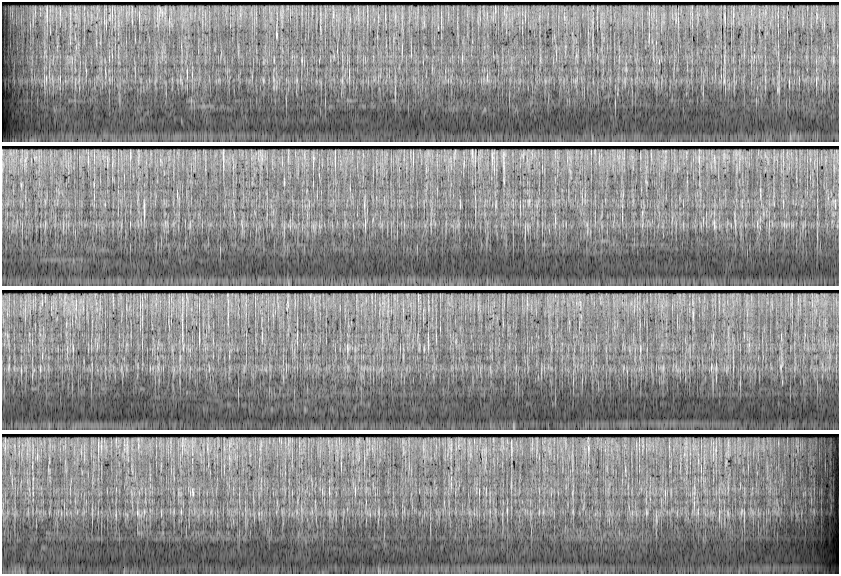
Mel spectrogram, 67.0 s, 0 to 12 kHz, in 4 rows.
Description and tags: Alanis - Brook by the Chapel - Arroyo junto a Ermita de las Angustias
Date: Feb. 24, 2013
This is the sound of a brook near a Chapel in Alanis (Sevilla, Spain) called 'Ermita de las Angustias'.
Gear: Zoom H4N, windscreen
Fecha: 24 de febrero de 2013
Este es el sonido de un arroyo junto a una ermita en Alanís (Sevilla, España) llamada "Ermita de las Angustias".
Equipo: Zoom H4N, antiviento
